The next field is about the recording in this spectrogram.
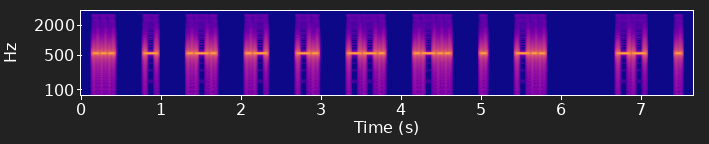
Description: Morse code, heard as a keyed tone, about 25 wpm, spaced as for 15 wpm, 550 Hz. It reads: STRANGLED ME
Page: news headlines in morse code at 15 wpm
